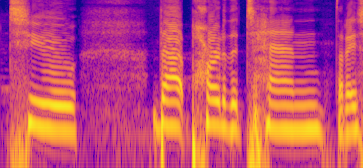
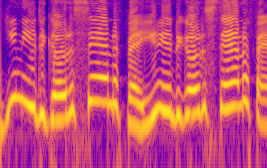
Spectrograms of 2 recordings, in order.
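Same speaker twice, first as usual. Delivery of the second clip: lightly imitated insistent dad, higher and quick; quick higher-pitched pestering, mildly mocked; nagging dad; 5 semitones higher, much faster than usual. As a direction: repeat it like a nagging parent on the phone. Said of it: "my dad had been calling me".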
